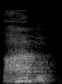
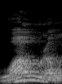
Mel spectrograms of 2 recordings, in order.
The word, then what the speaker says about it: 바브: 그런데 여섯 번째 단어가 바브 혹은 와우라고 이렇게 하는데, 요즘은 최근 와갖고는 그냥 바브라고 이렇게 발음을 해요.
